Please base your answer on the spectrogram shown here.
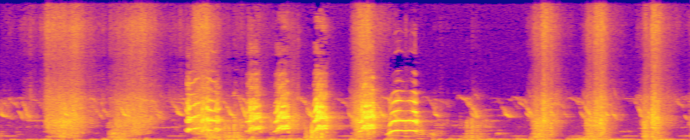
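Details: Black-capped lory giving a series of harsh, broadband screeches in uneven bursts, with one clearer wavering, harmonic squawk near the middle, over a faint low hum.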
